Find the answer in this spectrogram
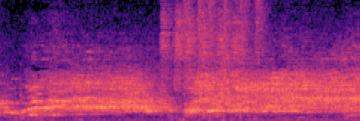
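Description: A young boy screaming and crying in long, high-pitched cries, with a harsher, rougher scream about the middle.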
